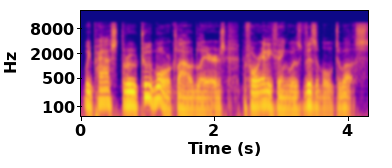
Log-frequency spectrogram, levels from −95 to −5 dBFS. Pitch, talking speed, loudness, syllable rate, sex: 100 Hz, 180 wpm, -17 LUFS, 5.0 syllables/s, male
